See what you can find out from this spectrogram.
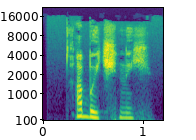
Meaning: usual, habitual, customary
- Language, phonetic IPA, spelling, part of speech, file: Russian, [ɐˈbɨt͡ɕnɨj], обычный, adjective, Ru-обычный.ogg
